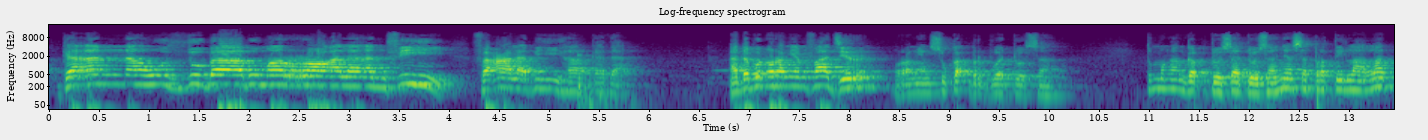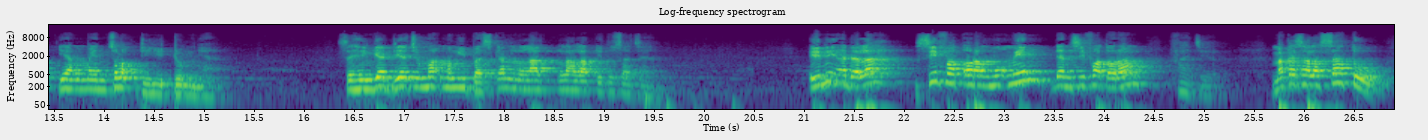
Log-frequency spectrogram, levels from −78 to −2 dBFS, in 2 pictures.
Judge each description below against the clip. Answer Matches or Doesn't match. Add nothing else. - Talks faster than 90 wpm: Doesn't match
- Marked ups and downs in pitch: Matches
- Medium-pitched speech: Doesn't match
